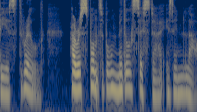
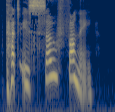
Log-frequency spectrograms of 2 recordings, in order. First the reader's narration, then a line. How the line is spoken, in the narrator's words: Sibby bursts out laughing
